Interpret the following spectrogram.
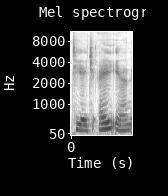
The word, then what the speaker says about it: than: Than Than, than, okay, lips kind of tensed into a smile, and you lower your jaw, it's a low front vowel, than, then.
